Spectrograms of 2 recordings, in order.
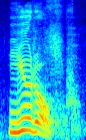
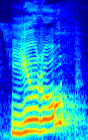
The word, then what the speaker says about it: Europe: also starting with u so both are vowel letters but what about their sound they sound as consonant sound europe is pronounced year and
